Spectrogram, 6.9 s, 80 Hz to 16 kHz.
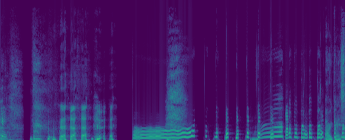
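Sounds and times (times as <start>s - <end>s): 
speech: 0.2s - 3.6s, 6.6s - 6.8s
man imitating a chicken clucking and squawking: 2.7s - 6.8s.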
